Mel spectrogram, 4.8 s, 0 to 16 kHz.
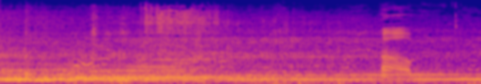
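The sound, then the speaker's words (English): Engine of a Volvo P1800 race car on a racetrack at a wide curve, a loud, steady droning roar with strong buzzing harmonics and a brief rising whine near the end as it goes past. “It's great to see Volvo take racing. There's a couple of P1800s too. Oh, Mini. Ah, there it goes, a P1800.”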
